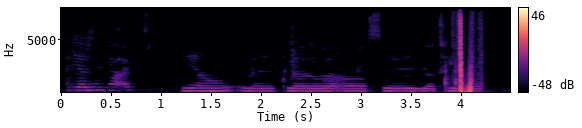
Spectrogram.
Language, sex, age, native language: Icelandic, male, 10, Icelandic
